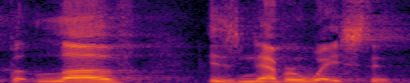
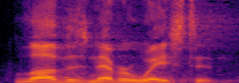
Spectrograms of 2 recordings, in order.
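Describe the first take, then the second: First: Slow, stress "love" and "never wasted"; slow emphatic repeat. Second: Said in the usual way. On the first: Shown as a demonstration. Pastor repeating his point to the church, slow and weighty. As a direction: drive home "love is never wasted" slowly.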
